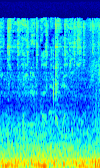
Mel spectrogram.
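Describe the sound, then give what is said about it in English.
A steady, loud low rumble of a car engine and road noise, heard from inside a moving vehicle, continuous and even throughout the short stretch. “Where I just take you wherever I'm going. Sometimes I like to go for a drive.”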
